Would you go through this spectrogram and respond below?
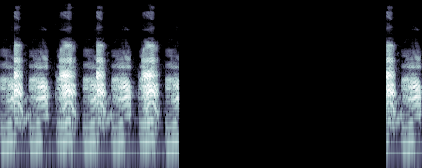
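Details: Harsh, nasal croaks from a finger-biting White's tree frog: five quick quacking notes in under three seconds, then a long silence before one more croak begins at the very end.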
